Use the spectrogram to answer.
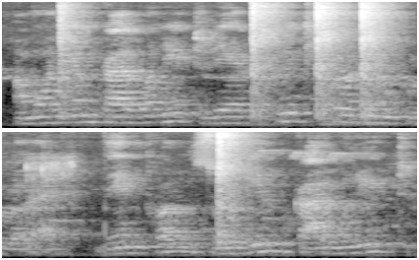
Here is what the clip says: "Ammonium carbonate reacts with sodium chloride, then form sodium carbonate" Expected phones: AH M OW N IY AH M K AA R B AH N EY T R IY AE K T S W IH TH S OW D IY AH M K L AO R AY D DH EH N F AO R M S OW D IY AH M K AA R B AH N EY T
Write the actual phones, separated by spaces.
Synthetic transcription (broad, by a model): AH M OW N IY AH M K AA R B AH N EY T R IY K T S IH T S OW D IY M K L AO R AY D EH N P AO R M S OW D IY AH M K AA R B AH N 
